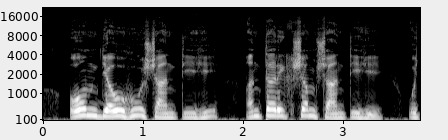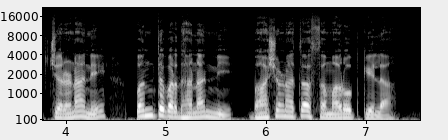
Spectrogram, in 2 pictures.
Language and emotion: Marathi, neutral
